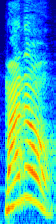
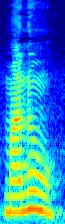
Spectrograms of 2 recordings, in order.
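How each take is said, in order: First: The name is shouted loudly. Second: The name is said softly and calmly. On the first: The children finally obey. "మను అనే tone ... ఇలా అరవగానే" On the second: The children ignore the request. "మను ఇలా చెయ్యి అనే tone"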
